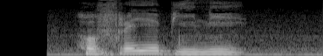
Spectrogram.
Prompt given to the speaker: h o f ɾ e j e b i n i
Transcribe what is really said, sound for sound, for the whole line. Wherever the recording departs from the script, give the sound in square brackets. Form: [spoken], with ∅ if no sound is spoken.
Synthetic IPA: h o f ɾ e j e b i n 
